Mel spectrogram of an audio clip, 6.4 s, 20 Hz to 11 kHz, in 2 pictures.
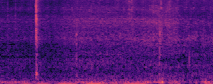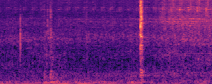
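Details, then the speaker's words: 1995 Toyota Starlet SEG 1.3 carbureted engine at idle: steady, quiet, smooth low idle with no misses or knocks, a few handling clicks; no oil burning or compression leak noted, engine sounds healthy. "Mesin suaranya juga masih kategori istimewa, masih halus. Ini nyala ya mesinnya ya. Suaranya enak banget."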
